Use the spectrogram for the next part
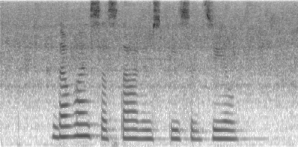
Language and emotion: Russian, sad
